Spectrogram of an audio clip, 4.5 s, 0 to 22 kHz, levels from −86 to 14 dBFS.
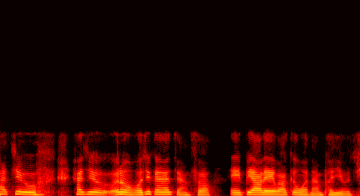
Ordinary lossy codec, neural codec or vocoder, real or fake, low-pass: Opus, 16 kbps; none; real; 7.2 kHz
